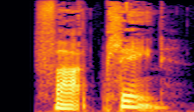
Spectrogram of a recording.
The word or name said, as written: FARTPLANER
